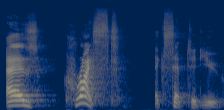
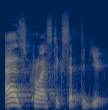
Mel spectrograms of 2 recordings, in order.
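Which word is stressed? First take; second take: Christ; you. First: The stress falls on the word Christ. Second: The stress falls on the word you. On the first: The focus is on the way of accepting. The speaker calls it right. "I think the focus should be on" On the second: The focus is on the person being accepted. The speaker calls it wrong. "It's easy to put the emphasis on"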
